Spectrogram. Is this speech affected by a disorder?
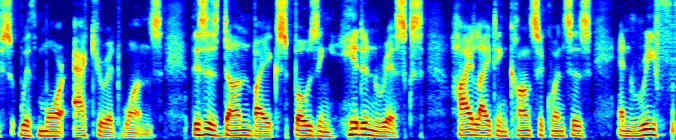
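No.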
